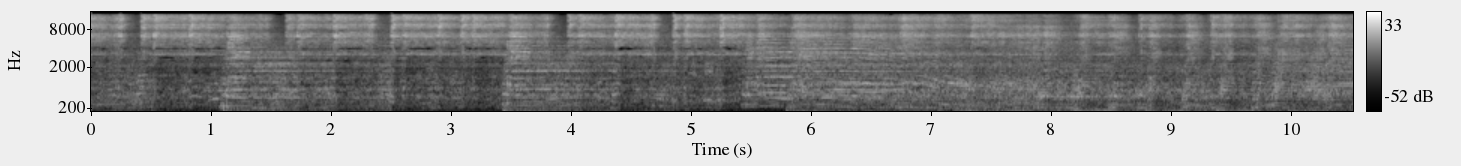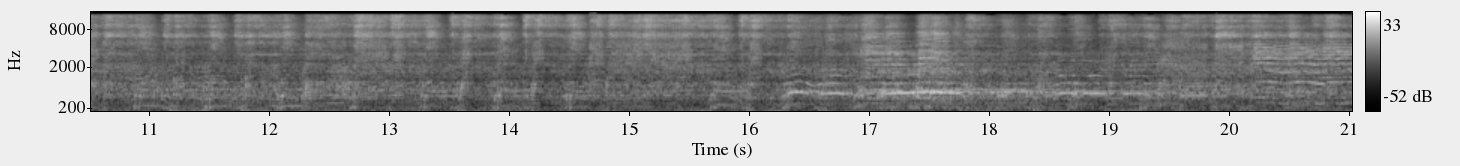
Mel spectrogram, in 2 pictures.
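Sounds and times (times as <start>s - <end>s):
ballroom dance music over loudspeakers: 0.0s - 21.0s.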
